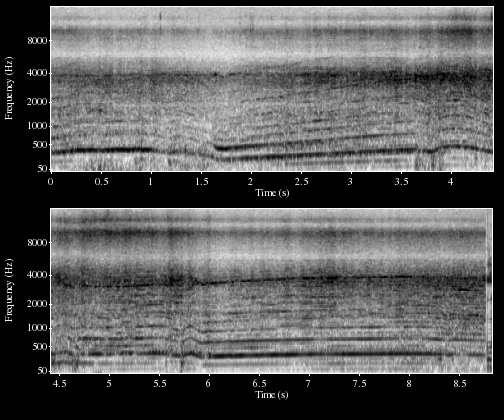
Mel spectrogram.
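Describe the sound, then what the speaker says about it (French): Race cars at a hill climb event, engines revving hard and rising through the gears, dropping and climbing again between shifts, loud and close, with outdoor background noise. "les coureurs automobiles ont fait leur retour sur le bitume avec la course de côte de Café hier"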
